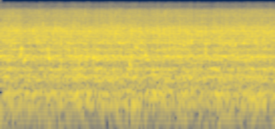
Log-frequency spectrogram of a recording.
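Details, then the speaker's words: Toilet tank refilling after a newly replaced fill valve, fitted to fix a constantly running toilet, with the water turned back on before a leak check. A steady rushing hiss with no sputter or whistle. Normal tank refill. "And I'm going to turn the water back on. So you can hear it's filling. I'm going to check for leaks."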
